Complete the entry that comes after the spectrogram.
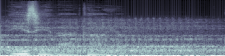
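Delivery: calming call. Acted. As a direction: raise your voice to steady the creature. Calming the dragon over noise.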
